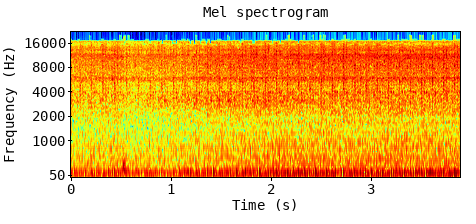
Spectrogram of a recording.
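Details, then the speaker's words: 1972 VW Super Beetle air-cooled flat-four at idle on first start after wiring repair: low, steady even putter, no knocking or misses; fan blowing hot air, alternator charging 14 volts; normal idle. "listen to her though i don't hear any knocking or nothing she sounds really good"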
